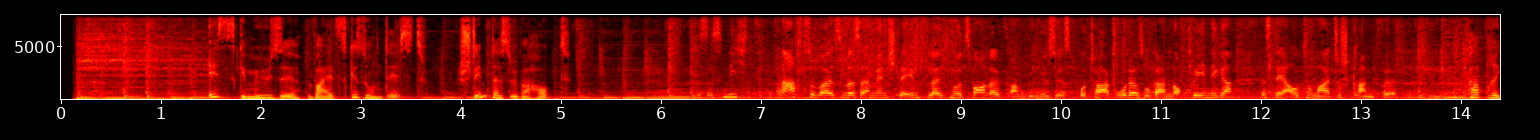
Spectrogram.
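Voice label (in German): Kommentar Dynamisch; Fremdtake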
